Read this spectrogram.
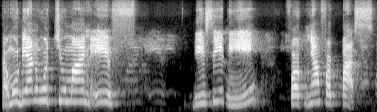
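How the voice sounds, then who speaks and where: A woman's voice: high-pitched, takes it slowly, bright, forceful tone. A woman teacher with an Indonesian accent giving an online English lesson, patiently translating each English phrase into Indonesian.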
